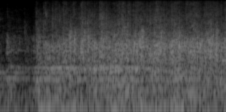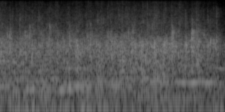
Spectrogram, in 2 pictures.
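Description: Sustained applause fills a banquet room at the Little Rock Touchdown Club for honoree Hudson Havens of Little Rock Catholic, a steady dense clapping from a large crowd lasting several seconds.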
